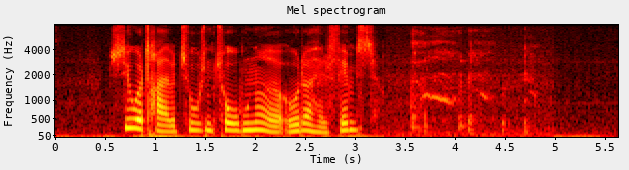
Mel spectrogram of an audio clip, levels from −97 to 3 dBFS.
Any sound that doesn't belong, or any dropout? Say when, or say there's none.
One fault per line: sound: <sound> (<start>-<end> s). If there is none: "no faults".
sound: cough (3.5-4.9 s)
